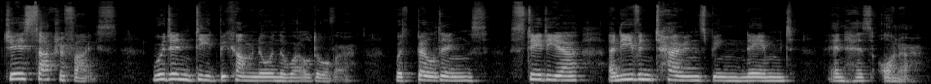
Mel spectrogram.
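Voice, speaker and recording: A woman's voice: lowish voice, takes it slowly. A woman narrating a radio drama from a script, in the role of storyteller.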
